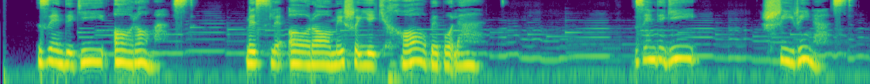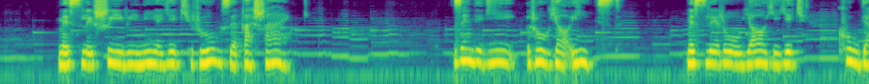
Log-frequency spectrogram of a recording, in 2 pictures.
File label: narrator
